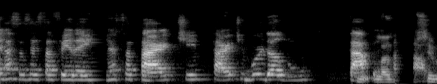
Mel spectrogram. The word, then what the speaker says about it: Bourdaloue: Burdalu.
